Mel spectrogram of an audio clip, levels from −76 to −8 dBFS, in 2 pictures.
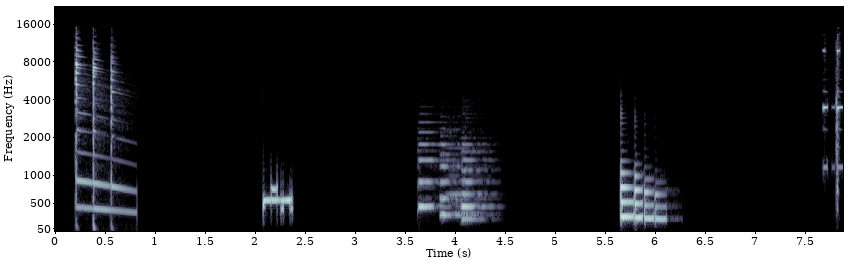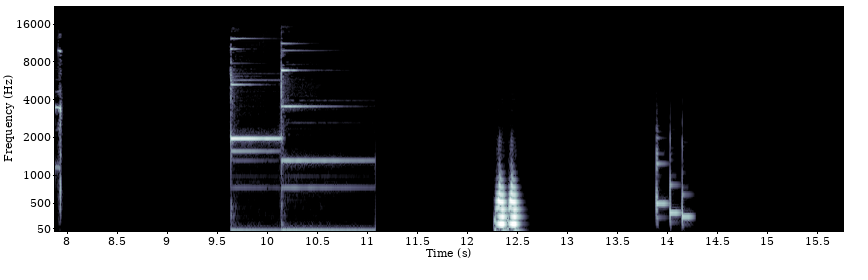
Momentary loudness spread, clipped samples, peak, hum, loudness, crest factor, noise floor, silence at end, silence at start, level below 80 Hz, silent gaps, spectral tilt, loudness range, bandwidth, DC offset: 20 LU; under 0.1%; 0 dBFS; none; -19 LUFS; 24 dB; -39 dBFS; 1.5 s; 0.2 s; -56 dBFS; 0.83-2.07 s, 2.44-3.61 s, 4.54-5.64 s, 6.28-7.67 s, 7.96-9.62 s, 11.09-12.26 s, 12.64-13.88 s; -4.5 dB/octave; 13 LU; 15 kHz; under 0.1%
